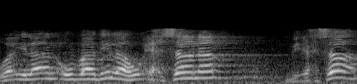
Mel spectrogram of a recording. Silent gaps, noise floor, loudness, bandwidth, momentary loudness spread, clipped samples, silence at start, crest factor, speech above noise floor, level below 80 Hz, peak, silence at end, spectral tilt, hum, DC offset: none; -40 dBFS; -20 LUFS; 5.4 kHz; 16 LU; under 0.1%; 0 s; 14 dB; 21 dB; -48 dBFS; -6 dBFS; 0 s; -5 dB/octave; none; under 0.1%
